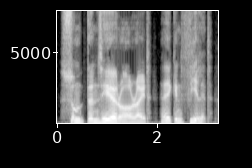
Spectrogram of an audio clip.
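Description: A man voicing a gruff, playful terrier in a children's storybook, gravelly, blunt and teasing. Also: a little high, lively intonation, takes it slowly, fairly bright tone, no room sound, studio quality, exaggerated voice. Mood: wary. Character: gruff, playful male Scottish terrier, hearty and plainspoken. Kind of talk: animated children's storybook character reading.

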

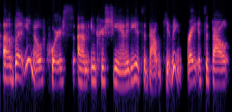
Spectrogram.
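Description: A woman's voice: on the low side, normal speed, no room sound, muffled recording. A woman who works as a teacher, talking candidly on a casual podcast, laughing and correcting herself as she goes.

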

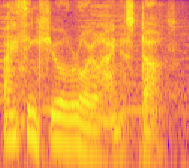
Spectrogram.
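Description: Older male courtier played by a man, audio fairytale drama: self-effacing, gentle, formal, medium-pitched, music behind. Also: expressive, measured pace, natural voice. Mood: tactful, wistful. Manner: formal, deferential.

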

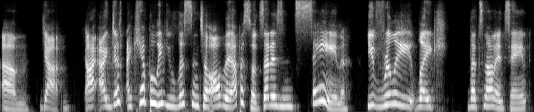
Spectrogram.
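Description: A woman's voice: on the high side, sing-song, a little slow, pushed and bright. A woman hosting a casual interview podcast, chatty and hesitant with many fillers and restarts, a little stuffy from a cold. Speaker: podcast host.

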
